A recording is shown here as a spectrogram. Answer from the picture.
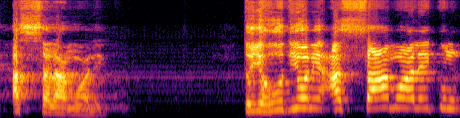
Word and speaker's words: السلام علیکم: صحیح تلفظ کیا ہے؟ السلام علیکم.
